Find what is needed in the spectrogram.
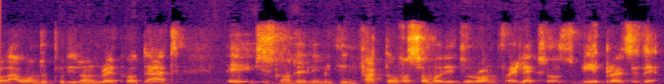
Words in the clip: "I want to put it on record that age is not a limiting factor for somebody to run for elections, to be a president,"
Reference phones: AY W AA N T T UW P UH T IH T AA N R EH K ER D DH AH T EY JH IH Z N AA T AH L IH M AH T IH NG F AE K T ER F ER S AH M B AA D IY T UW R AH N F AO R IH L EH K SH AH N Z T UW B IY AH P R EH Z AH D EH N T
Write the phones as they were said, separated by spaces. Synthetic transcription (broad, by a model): AY W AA N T T UW P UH T IH T AA N R EH K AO D DH AH T EY JH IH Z N AA T AH L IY M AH T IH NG F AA K T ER F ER S AH M B AA D IY T UW R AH N F AO R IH L EH K SH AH N S T UW B IY AH P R EH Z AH D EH N T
